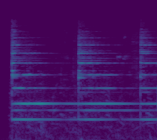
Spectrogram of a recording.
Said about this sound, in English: The bell summoned them from the playing fields to the study hall. Their lives were regulated by that bell, a bell that had a history of its own.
